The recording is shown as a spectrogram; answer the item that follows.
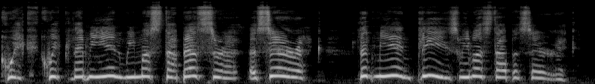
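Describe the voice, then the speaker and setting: An extremely high, squeaky put-on character voice at a moderate pace. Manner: urgent, pleading.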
